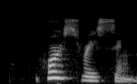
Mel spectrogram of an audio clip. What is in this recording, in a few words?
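"horse racing", English; useful words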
